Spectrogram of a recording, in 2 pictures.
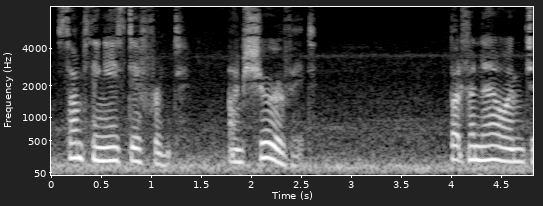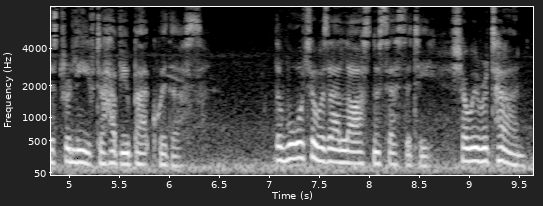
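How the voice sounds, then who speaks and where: A woman playing a solemn, perceptive adviser in a video game, speaking in a hushed, deliberate way. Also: lowish voice, slight background noise, lightly acted, poor audio. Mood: relieved. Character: solemn, perceptive female adviser, quietly intense.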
